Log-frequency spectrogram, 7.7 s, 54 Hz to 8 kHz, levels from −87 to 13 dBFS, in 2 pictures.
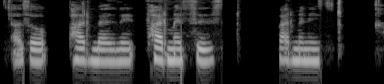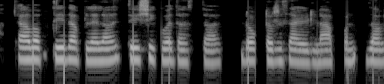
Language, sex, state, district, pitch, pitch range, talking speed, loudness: Marathi, female, Maharashtra, Pune, 220 Hz, 210-235 Hz, 115 wpm, -25 LUFS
